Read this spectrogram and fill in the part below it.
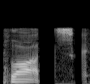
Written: Plock

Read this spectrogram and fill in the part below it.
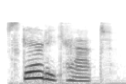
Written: scairdy cat

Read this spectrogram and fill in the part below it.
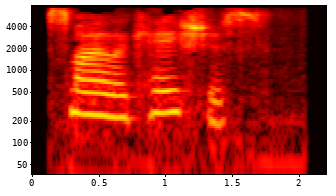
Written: smilacaceous

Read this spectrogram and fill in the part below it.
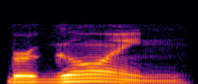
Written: Burgoyne

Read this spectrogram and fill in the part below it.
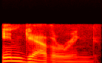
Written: ingathering

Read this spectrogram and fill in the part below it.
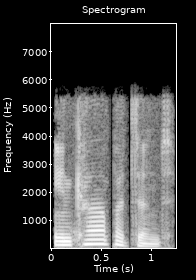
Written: incompetent

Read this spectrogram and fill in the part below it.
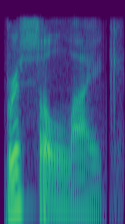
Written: bristlelike

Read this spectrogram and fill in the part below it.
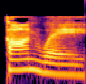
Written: conway

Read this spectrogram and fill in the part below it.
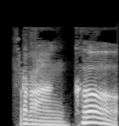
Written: Franko

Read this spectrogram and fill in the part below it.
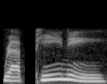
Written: rappini

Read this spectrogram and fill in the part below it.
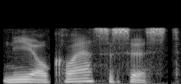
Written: neoclassicist

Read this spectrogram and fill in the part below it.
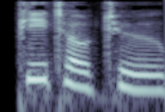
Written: pitot tube

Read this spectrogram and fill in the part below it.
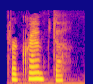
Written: verkrampte

